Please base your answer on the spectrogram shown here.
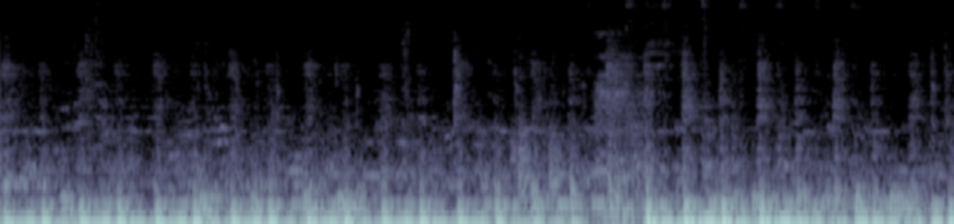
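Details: Thumping electronic dance music with faint speech underneath; no animal sound is heard.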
